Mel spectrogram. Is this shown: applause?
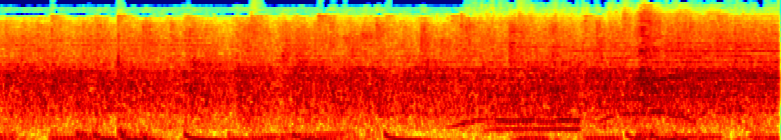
yes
